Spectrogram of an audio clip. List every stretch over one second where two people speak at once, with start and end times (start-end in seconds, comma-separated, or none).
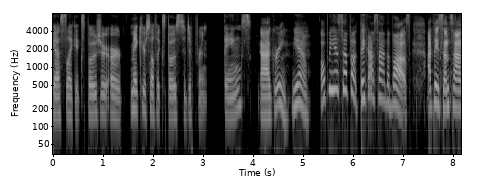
none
